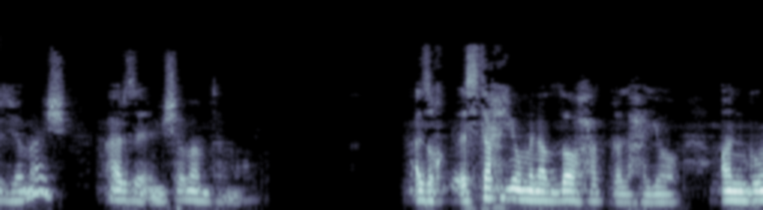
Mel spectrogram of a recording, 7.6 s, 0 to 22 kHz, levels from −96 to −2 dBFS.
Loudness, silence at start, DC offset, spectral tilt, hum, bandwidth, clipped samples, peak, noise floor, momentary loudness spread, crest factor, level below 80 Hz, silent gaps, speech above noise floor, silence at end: -24 LUFS; 0 s; under 0.1%; -6.5 dB/octave; none; 10.5 kHz; under 0.1%; -4 dBFS; under -90 dBFS; 14 LU; 20 dB; -58 dBFS; 2.70-3.48 s, 3.60-4.00 s; over 67 dB; 0 s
